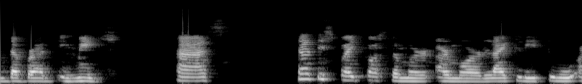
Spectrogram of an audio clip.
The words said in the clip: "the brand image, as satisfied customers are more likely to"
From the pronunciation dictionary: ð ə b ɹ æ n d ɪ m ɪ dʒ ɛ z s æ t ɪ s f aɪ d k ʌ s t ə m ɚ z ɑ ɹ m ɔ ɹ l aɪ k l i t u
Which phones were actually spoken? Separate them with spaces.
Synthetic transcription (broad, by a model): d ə b ɹ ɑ d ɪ m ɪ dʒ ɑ s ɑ t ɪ s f aɪ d k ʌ s t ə m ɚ ɑ ɹ m ɔ ɹ l aɪ k l i t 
